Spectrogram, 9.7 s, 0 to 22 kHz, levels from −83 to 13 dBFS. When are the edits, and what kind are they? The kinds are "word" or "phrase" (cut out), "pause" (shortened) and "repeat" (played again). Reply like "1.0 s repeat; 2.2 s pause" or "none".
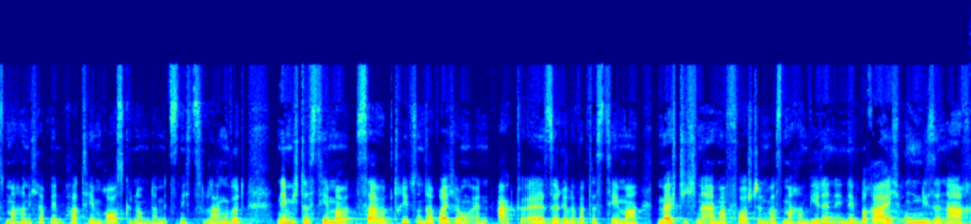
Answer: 5.5 s word; 6.5 s pause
